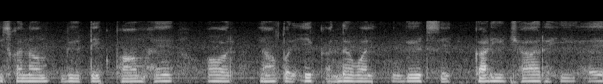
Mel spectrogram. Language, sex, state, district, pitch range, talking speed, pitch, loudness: Hindi, male, Haryana, Rohtak, 140-150 Hz, 170 wpm, 145 Hz, -18 LUFS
